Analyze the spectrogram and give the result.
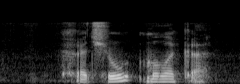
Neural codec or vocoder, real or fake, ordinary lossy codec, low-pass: vocoder, 22.05 kHz, 80 mel bands, WaveNeXt; fake; AAC, 32 kbps; 7.2 kHz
